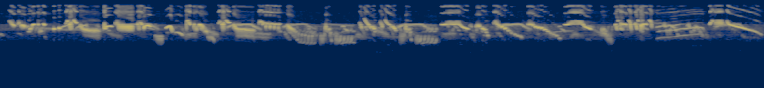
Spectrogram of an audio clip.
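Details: Eurasian Skylark singing a continuous, rapid, high warbling stream of chirps, trills and twittering notes with no real pauses, some thin descending whistles near the end, no other sounds.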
